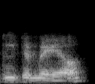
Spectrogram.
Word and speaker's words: DeMayo: Uh and of course Let me I mispronounced it. Give me a second. DeMayo.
